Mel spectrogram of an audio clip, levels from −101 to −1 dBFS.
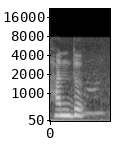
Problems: none marked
